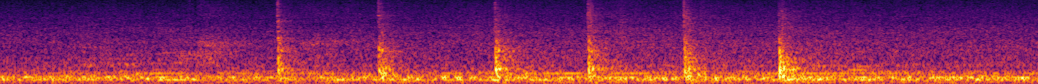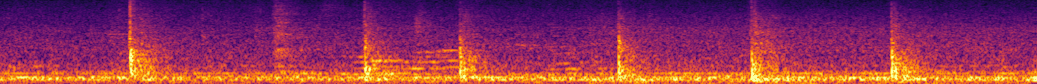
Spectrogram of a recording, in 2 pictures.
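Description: A cleaver chopping a frog on a wooden chopping block: about a dozen sharp strikes, roughly two a second, in two runs with a short pause between them. A steady hum runs behind.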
